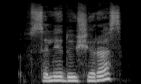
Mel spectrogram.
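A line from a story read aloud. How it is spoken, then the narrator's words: Timid question. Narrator (Russian): спросил кто-то робко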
